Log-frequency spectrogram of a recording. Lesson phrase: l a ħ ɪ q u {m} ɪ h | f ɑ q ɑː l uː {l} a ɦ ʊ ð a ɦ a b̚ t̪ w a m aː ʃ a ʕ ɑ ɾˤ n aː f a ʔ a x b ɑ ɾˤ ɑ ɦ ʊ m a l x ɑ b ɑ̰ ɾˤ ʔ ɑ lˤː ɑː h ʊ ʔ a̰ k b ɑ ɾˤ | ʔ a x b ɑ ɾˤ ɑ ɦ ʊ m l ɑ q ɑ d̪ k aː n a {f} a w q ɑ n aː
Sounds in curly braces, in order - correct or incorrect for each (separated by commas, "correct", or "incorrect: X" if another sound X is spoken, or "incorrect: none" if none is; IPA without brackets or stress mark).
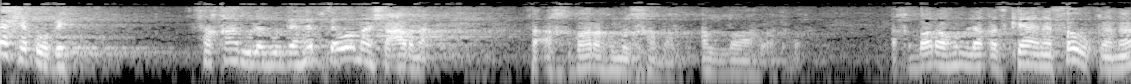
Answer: incorrect: b, correct, correct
